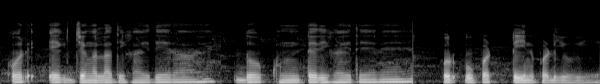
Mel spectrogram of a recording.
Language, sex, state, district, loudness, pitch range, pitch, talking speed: Hindi, male, Uttar Pradesh, Saharanpur, -19 LUFS, 100-110 Hz, 105 Hz, 190 wpm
